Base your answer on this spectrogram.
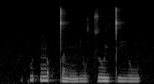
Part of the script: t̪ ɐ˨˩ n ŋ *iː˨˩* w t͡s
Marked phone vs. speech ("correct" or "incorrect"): correct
